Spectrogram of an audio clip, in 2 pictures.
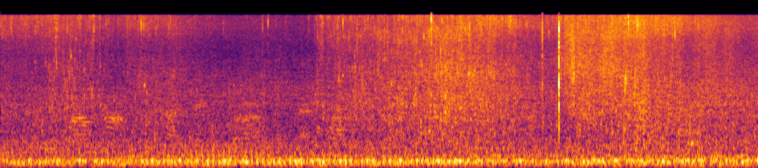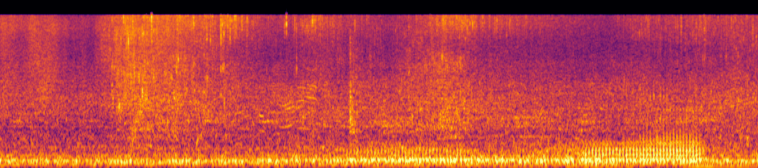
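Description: A steady low engine hum that grows louder near the end, over small waves washing in and wind on the microphone.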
